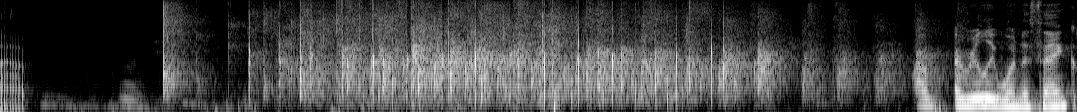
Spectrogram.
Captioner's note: applause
